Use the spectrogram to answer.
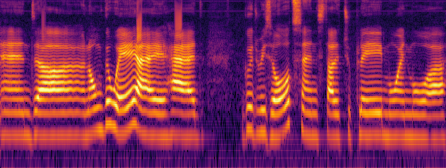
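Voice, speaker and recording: Using a French accent, a woman speaks at a medium pitch and a fairly slow pace with monotone, flat intonation. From France. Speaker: golf coach and former pro golfer. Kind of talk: interview. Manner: hesitant, many fillers.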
